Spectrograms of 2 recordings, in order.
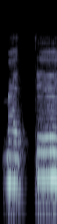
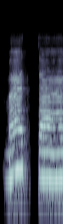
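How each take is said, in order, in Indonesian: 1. Vokal akhirnya condong sedikit ke 'e'. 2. Vokal akhirnya adalah 'a' terbuka biasa. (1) "bil taklil" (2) "bil fathiyah"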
